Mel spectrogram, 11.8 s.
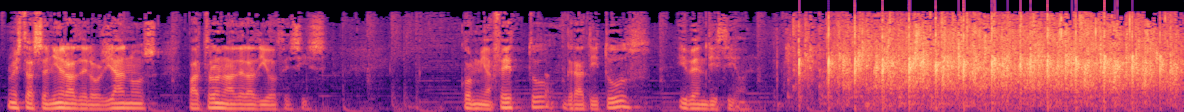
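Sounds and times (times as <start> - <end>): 
speech: 0.1 - 3.4, 4.6 - 8.0
prolonged applause from clergy: 7.8 - 11.8.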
